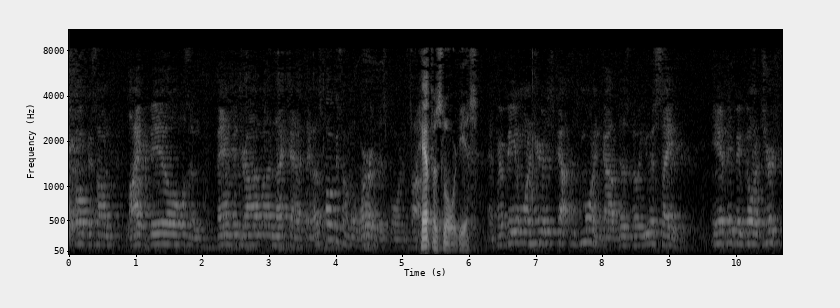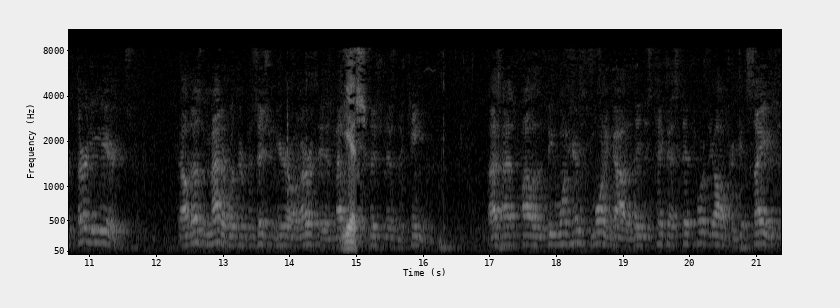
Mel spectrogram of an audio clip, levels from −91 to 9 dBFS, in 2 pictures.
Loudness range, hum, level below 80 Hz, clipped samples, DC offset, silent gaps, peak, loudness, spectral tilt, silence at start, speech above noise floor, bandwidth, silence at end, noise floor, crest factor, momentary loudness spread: 10 LU; none; -82 dBFS; under 0.1%; under 0.1%; none; -14 dBFS; -47 LUFS; -4 dB/octave; 0 s; 26 dB; 8.4 kHz; 0 s; -71 dBFS; 34 dB; 13 LU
